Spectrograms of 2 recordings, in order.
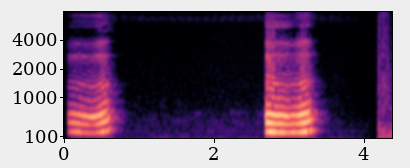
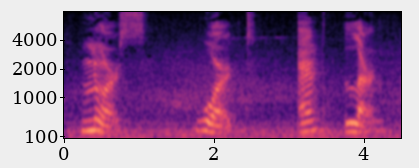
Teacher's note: This sound /ɜ/ is a long central vowel. The tongue is in the middle of the mouth and the lips are unrounded. The mouth is slightly open and the sound is long.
